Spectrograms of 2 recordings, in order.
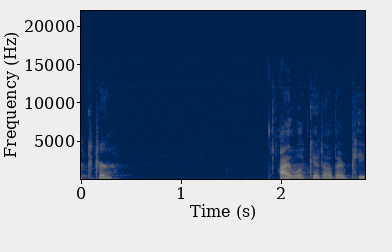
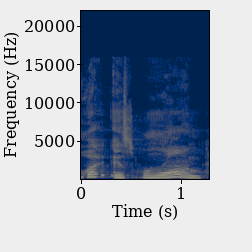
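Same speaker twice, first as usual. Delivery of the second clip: worried mom; 9 semitones higher, 7 dB louder, slower than usual. Retold or imitated. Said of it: "It's like".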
